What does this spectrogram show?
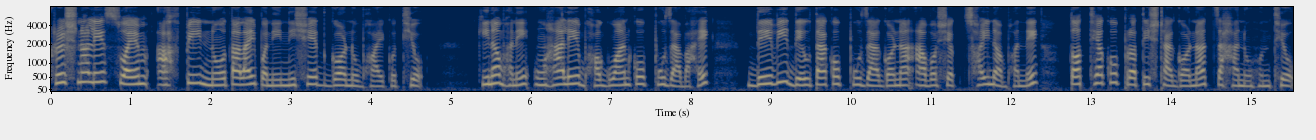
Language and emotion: Nepali, neutral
